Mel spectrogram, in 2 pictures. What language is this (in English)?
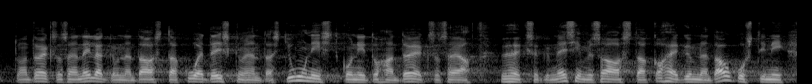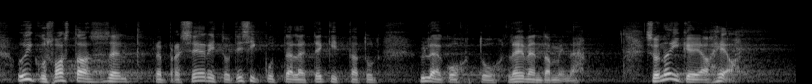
Estonian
